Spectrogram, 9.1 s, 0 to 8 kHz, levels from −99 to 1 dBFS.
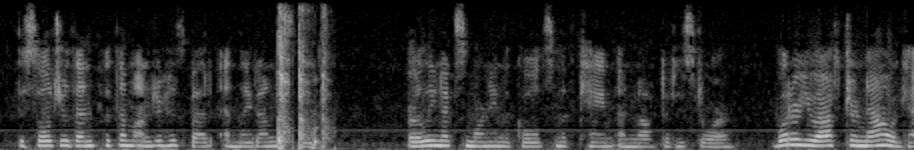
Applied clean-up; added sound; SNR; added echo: none; Cough; 5 dB; none.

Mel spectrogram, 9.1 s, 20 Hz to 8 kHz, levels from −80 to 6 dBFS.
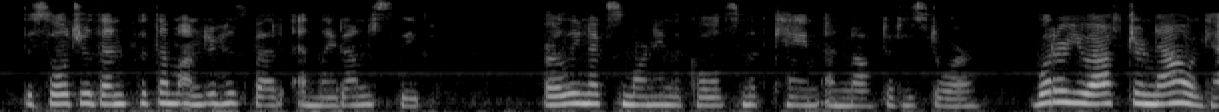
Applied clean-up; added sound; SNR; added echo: none; none; none; none.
